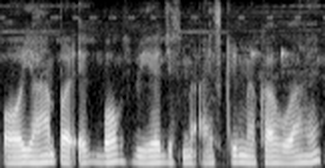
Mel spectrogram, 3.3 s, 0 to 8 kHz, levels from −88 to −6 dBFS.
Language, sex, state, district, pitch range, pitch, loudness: Hindi, male, Arunachal Pradesh, Papum Pare, 110-120 Hz, 110 Hz, -17 LUFS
